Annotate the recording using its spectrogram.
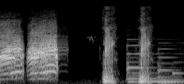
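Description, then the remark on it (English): Ducks quack loudly, two quick quacks followed by a short pause and then two more raspy, drawn-out quacks, with no talking. “Say goodbye to the ducks. Bye bye, ducks.”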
